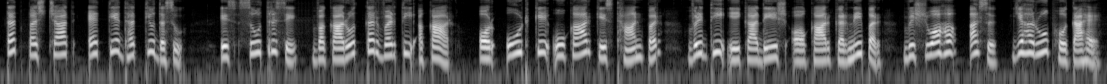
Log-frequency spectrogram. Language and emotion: Hindi, neutral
